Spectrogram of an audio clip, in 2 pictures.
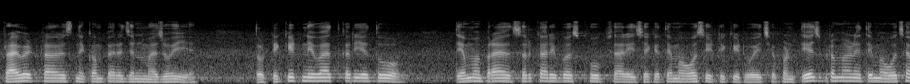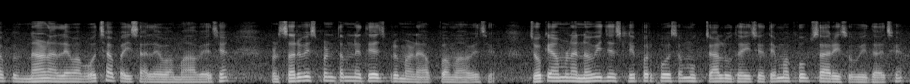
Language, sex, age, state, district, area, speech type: Gujarati, male, 18-30, Gujarat, Rajkot, rural, spontaneous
